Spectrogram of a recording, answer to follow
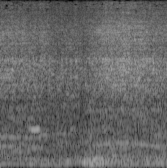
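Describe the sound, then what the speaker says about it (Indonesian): A car engine idles smoothly, then gets a light blip of throttle, a low steady hum rising slightly in the middle, heard up close while someone talks over it. "Kita coba gas sedikit."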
